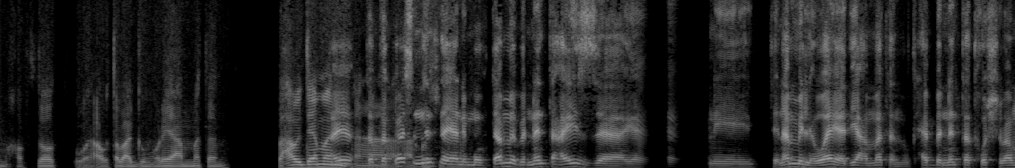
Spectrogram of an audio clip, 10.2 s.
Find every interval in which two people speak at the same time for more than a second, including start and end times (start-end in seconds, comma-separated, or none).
3.3-4.7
